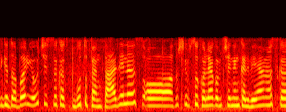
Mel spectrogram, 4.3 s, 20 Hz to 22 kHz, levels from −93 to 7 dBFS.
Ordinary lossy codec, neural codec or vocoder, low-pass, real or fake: Opus, 64 kbps; none; 5.4 kHz; real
